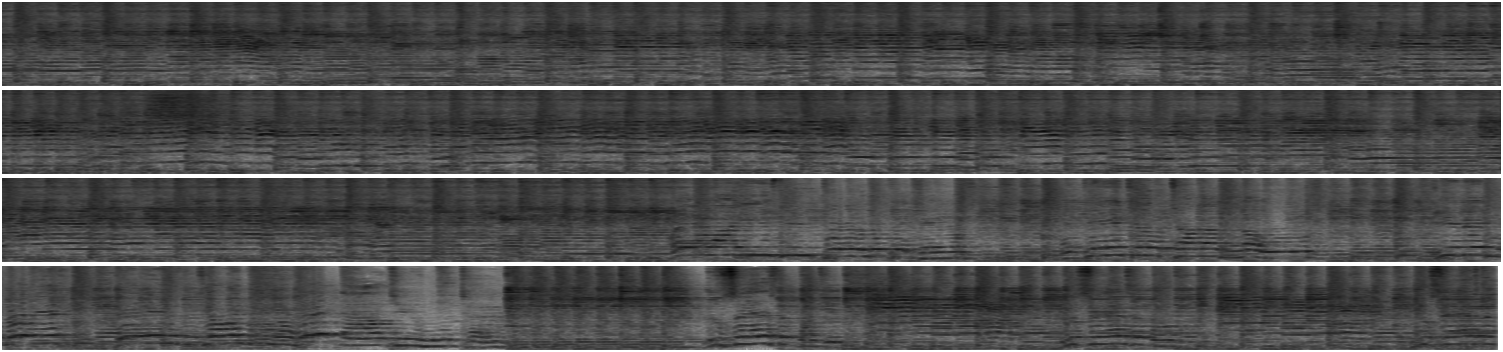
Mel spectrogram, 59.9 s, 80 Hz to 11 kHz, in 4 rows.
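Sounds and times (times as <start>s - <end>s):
live rock band playing: 0.0s - 59.9s
man singing: 36.6s - 43.3s, 44.2s - 50.2s, 52.0s - 53.8s, 54.9s - 57.2s, 58.9s - 59.9s.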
